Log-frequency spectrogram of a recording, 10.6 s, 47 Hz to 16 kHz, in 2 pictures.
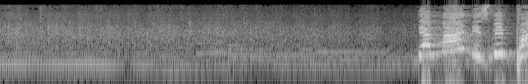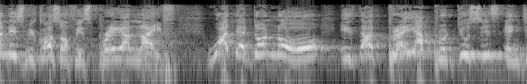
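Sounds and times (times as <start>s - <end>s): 
crowd clapping: 0.0s - 5.7s
speech: 4.2s - 10.5s.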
